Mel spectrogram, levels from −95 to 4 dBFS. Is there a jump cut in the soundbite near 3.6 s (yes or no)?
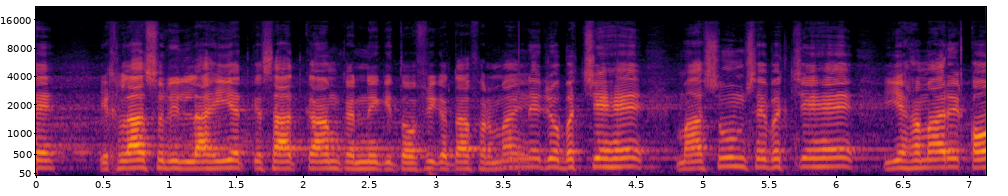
yes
